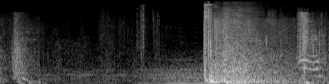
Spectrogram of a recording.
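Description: A gunshot in the PS5 game Alan Wake 2 cracks out as a sharp boom partway through, followed by a loud, dense burst of noisy action that stays near and prominent.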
